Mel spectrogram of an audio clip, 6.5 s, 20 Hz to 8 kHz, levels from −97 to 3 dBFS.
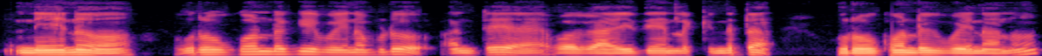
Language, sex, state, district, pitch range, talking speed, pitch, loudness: Telugu, male, Andhra Pradesh, Anantapur, 105-120 Hz, 90 wpm, 110 Hz, -17 LUFS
